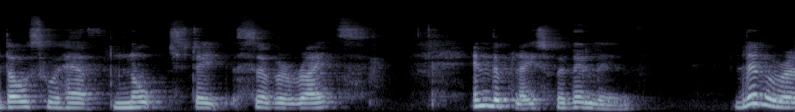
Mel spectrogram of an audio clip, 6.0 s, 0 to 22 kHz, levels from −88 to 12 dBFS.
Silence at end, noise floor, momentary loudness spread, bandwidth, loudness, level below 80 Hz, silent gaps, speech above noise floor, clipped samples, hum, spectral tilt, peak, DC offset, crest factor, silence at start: 0 s; -74 dBFS; 10 LU; 10 kHz; -25 LUFS; under -90 dBFS; none; 50 dB; under 0.1%; none; -7 dB/octave; -8 dBFS; under 0.1%; 16 dB; 0 s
